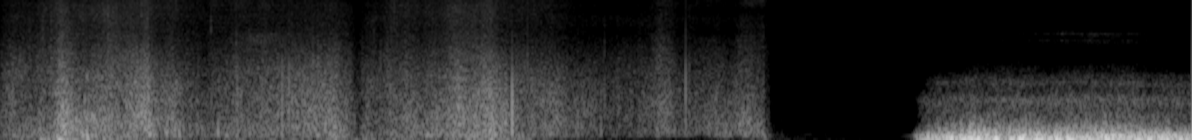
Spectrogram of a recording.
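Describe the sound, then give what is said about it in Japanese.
Soft, fluffy bonten ear-pick brushing on a binaural microphone: continuous textured rustling, a short silent pause, then louder, denser muffled rubbing strokes. “そう、こうやって梵天したりとかもしてますよ。よしよしよしよし。”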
